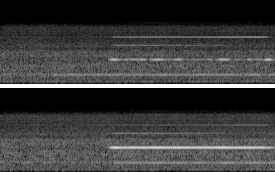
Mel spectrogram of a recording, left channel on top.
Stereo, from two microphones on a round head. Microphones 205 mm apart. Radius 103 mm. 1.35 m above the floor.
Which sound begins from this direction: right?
A flute, at 1.1 s.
